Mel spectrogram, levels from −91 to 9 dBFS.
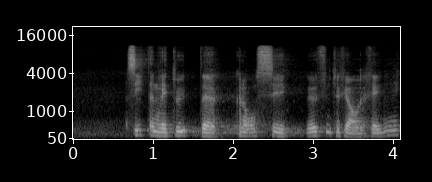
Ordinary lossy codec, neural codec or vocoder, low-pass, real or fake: none; codec, 24 kHz, 0.9 kbps, WavTokenizer, medium music audio release; 10.8 kHz; fake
